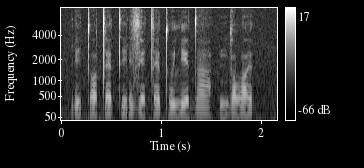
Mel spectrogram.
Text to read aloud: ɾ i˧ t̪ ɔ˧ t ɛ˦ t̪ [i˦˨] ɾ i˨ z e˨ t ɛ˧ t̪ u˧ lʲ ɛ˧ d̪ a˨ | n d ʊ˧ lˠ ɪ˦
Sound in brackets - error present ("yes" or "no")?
no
